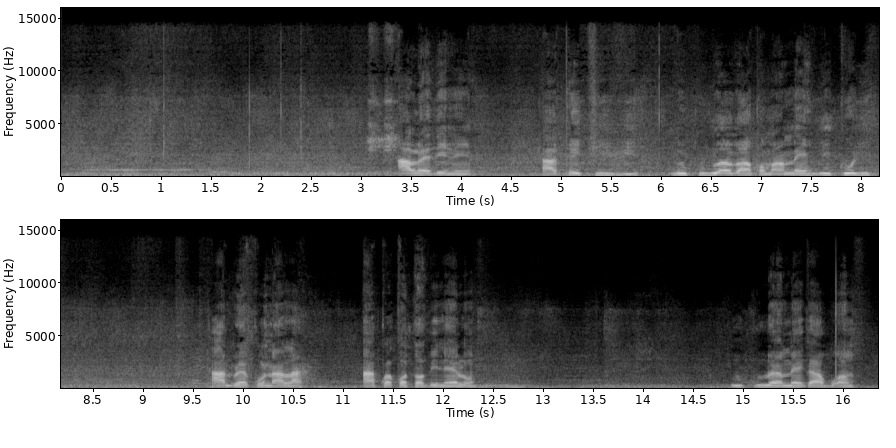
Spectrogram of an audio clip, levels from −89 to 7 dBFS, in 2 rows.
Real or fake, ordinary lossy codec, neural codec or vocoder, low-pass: fake; MP3, 96 kbps; codec, 44.1 kHz, 3.4 kbps, Pupu-Codec; 14.4 kHz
